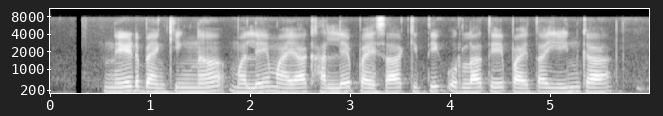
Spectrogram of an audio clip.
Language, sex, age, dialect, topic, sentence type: Marathi, male, 18-24, Varhadi, banking, question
